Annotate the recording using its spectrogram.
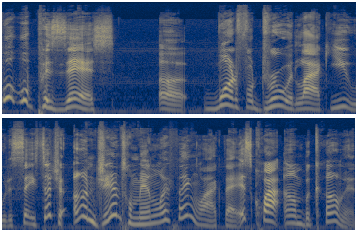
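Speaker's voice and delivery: put-on cartoon rooster voice. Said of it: "Foghorn Leghorn".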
